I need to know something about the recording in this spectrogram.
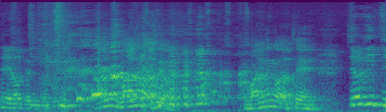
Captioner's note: just laughing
